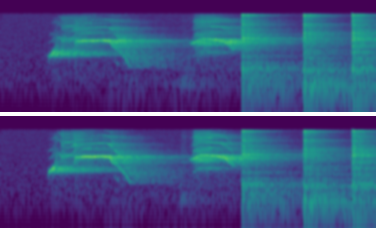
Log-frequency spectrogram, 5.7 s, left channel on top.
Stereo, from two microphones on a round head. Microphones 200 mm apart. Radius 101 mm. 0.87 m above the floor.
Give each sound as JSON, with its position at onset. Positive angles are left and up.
{"t": 0.7, "sound": "a baby crying", "side_deg": -80, "distance_m": 1.9}
{"t": 3.6, "sound": "hammering", "side_deg": 30, "distance_m": 2.5}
